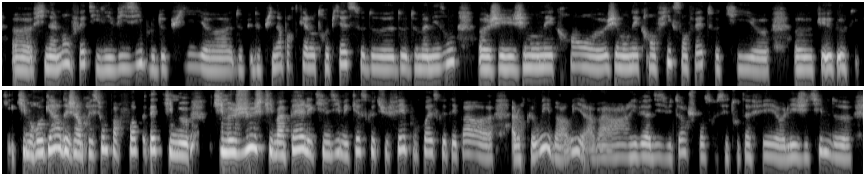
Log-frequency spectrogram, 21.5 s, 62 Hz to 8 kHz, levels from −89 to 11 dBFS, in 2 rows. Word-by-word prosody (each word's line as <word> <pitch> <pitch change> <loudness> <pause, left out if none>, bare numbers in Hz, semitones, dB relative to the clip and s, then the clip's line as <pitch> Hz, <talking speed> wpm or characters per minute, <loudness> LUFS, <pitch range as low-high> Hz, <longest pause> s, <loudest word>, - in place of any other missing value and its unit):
heu. 160 -2 0
Finalement, 175 +6 0
en 230 - -3
fait, 230 +1 -6
il 165 -1 -5
est - - -3
visible 180 +3 -6
depuis, 185 +3 -6
heu, 155 -1 -4
depuis 160 -1 -14
depuis 165 +2 -7
n'importe 195 +2 -10
quelle 190 -2 -3
autre 180 0 -5
pièce 225 +3 -4
de 170 -2 -1
de 175 +1 -1
de 175 +1 -9
ma 175 -1 +2
maison. 185 +10 0 0.3
Heu, 170 0 +4
j'ai 175 0 +2
j'ai 170 +3 0
mon 180 0 +2
écran, 185 0 -4
heu 170 +2 +1
j'ai 185 +1 +1
mon 180 -1 +2
écran 185 0 -3
fixe 245 +3 -4
en 180 - -3
fait, 210 +5 -7
heu, 170 - -7
qui, 170 -1 -6
heu, 150 -1 -3 0.3
heu 170 -1 -1
que 175 - +4
que 175 - +2 0.3
qui 270 - -13
qui 235 - +1
me 200 - +3
regarde 245 +7 +6
et 240 - +9
j'ai 215 - +4
l'impression 210 +6 +1
parfois 240 0 -1
peut-être 245 +2 +3
qui 225 - +2
me 190 -2 +6 0.3
qui 240 - +5
me 225 0 +11
juge, 270 +6 +8
qui 245 -6 +2
m'appelle 230 +7 +5
et 215 - 0
qui 210 +4 -5
me 195 - -2
dit: 215 +4 -4
«Mais 185 -2 -3
qu'est-ce 235 +4 -2
que - - -3
tu 210 - -8
fais? 255 +6 0
Pourquoi 230 -2 -5
est-ce 215 - -8
que 200 - -5
tu 190 - -6
es - - 0
pas, 190 -4 -5
heu», - - -7 0.2
alors 160 0 -2
que 170 - -4
oui, 280 +11 +4
bah, - - -6
oui, 235 +1 -2
ah 85 - -11
bah, 80 +1 -10 0.3
arrivée 175 +1 -3
à 170 - +2
18:00 165 +6 -9
je - - -6
pense 170 -1 -8
que - - -26
c'est 165 - -10
tout 160 - -18
à 175 - -4
fait, 175 +1 -6
heu, 155 - -2
légitime 165 +7 -3
de, 165 -4 -4
180 Hz, 250 wpm, -21 LUFS, 170-220 Hz, 0.3 s, me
